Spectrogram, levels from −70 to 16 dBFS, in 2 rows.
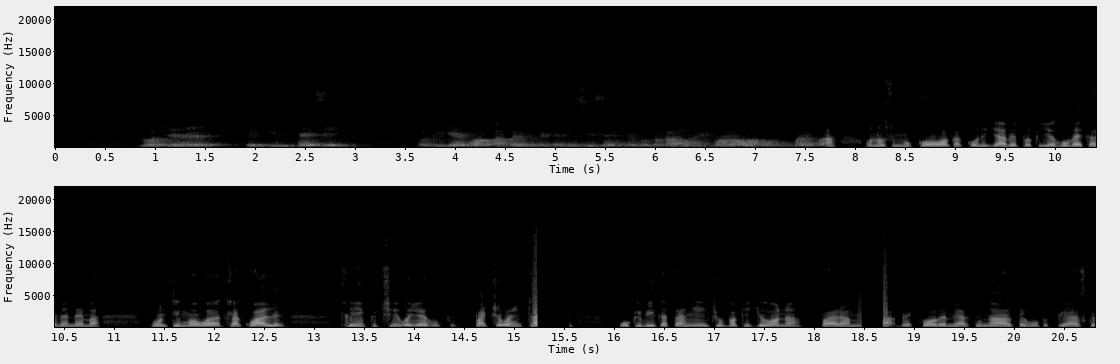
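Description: Switch to a distant microphone, from the very start to 7.7 s in this speech clip: the sound is already roomy, hollow and thin in the bass, roughly 10 dB quieter, with room noise only about 25 dB under the voice, until it snaps back to close, full sound just before "o noso". The likely cause is that the close microphone dropped out and a farther one was used. Intermittent contact at 15.18 to 15.59 s, just before "o quivica tanchoquiviona para", and again at 18.44 to 18.73 s, just after that phrase: a loose connection opens for about 320 ms and then 220 ms, so the sound cuts out with crackle at each edge and faint hiss in the gap.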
